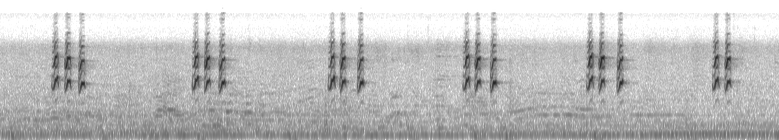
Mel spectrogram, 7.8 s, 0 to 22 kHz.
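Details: Yellow-vented bulbul chick calling its parent: short, high, squeaky notes in tight bursts of three, a burst about every 1.3 seconds, six bursts in all, over a faint low steady hum.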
